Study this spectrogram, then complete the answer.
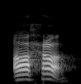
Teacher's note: हमजा और हा के ऊपर जबर है, दोनों मुंह और आवाज खोल के पढ़ेंगे और इनको लंबा नहीं करेंगे। हमजा जबर आ, हा जबर हा, आहा।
